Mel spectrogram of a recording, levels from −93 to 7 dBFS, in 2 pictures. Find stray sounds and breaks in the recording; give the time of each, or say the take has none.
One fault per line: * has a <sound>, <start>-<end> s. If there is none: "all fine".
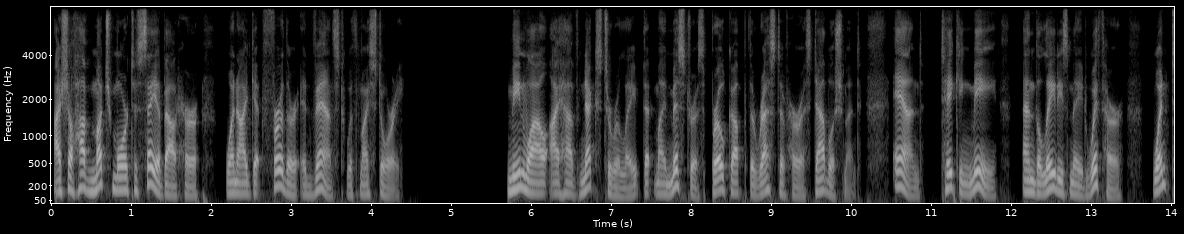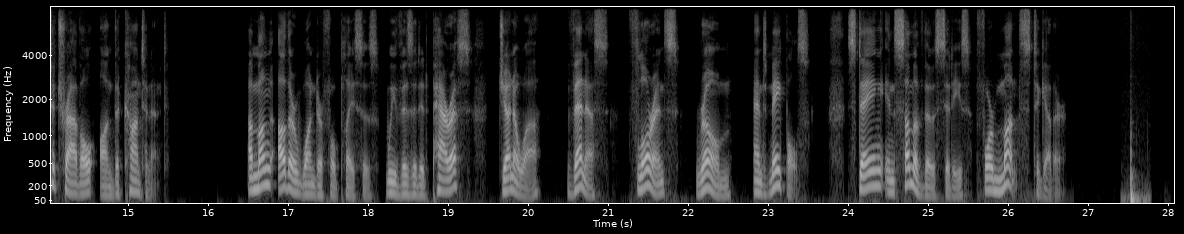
* has a tap, 27.4-27.8 s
